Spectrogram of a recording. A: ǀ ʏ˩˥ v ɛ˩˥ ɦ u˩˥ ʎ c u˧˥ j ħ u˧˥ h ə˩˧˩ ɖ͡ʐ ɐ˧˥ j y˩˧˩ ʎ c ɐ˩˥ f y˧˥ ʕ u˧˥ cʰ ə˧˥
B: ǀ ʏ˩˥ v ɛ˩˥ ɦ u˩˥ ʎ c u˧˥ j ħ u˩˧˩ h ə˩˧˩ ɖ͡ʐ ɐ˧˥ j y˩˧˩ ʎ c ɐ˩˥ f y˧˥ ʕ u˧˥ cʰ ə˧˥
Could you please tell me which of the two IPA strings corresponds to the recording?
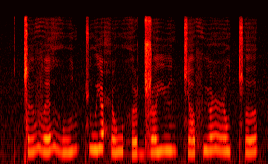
B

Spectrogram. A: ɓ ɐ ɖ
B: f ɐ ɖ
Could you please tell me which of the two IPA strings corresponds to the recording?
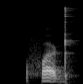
B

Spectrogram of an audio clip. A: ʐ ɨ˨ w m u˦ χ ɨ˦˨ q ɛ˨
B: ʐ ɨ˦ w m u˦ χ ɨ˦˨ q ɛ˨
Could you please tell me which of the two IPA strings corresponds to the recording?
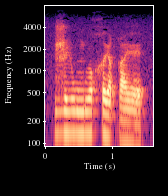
B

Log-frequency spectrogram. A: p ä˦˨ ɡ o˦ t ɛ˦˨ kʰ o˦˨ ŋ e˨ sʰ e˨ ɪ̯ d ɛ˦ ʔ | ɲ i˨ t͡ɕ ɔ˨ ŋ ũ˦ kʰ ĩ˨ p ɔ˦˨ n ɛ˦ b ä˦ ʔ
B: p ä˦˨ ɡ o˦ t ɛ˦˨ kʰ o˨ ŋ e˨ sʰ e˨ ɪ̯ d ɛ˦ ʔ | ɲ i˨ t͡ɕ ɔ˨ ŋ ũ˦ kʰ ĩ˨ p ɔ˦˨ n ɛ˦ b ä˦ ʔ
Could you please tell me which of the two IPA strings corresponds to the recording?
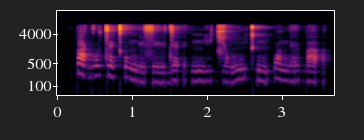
A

